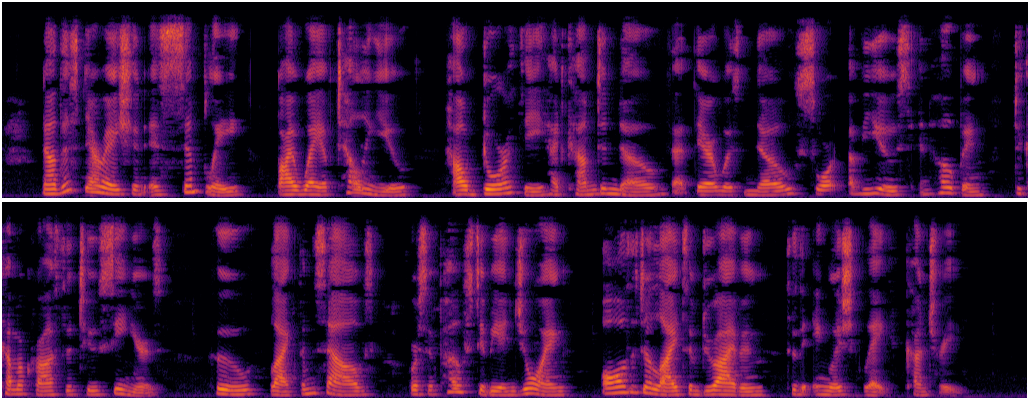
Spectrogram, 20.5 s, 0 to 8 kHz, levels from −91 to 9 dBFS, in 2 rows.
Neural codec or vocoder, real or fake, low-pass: none; real; 7.2 kHz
